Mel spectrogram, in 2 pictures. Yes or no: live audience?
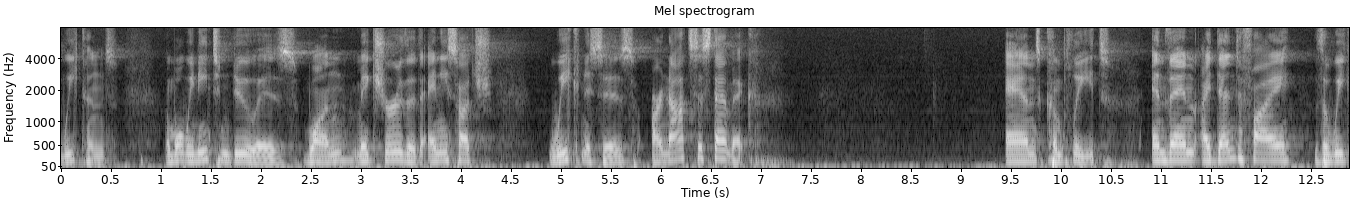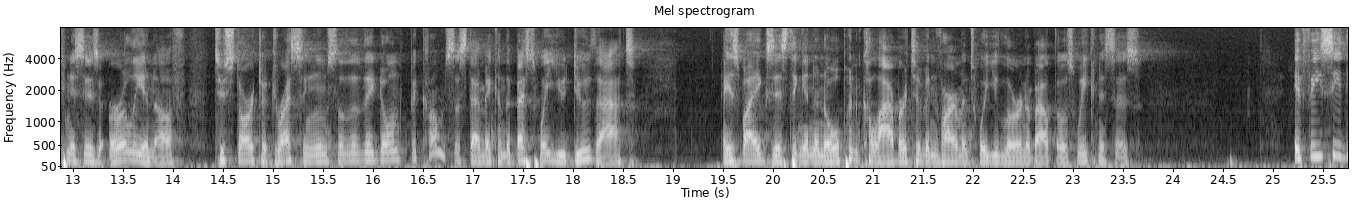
yes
